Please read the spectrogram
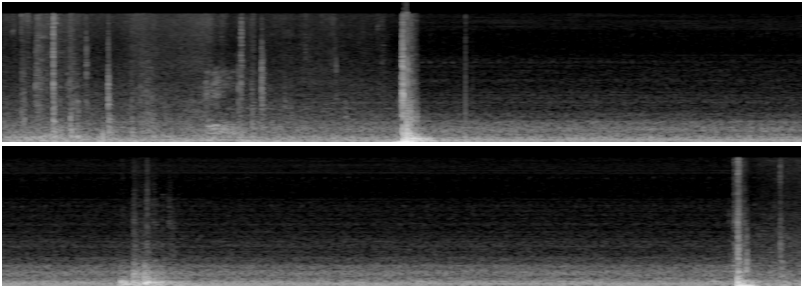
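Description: Inside an idling car on a cold night, a low steady rumble is broken by three sharp thuds spaced several seconds apart, like a car door opening and shutting as someone climbs out to pick up a toaster oven from the curb and gets back in.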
